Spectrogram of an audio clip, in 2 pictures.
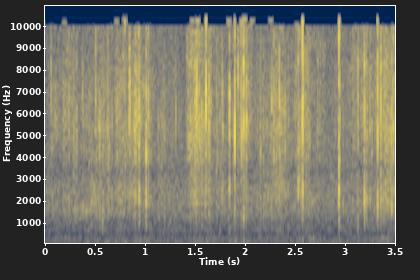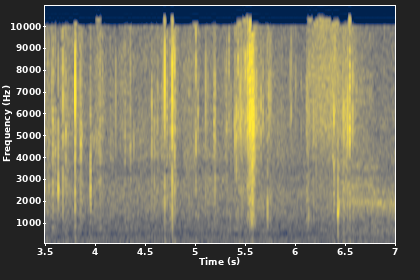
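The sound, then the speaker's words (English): Thin Bible pages rustle and flip over several seconds as someone turns to Romans chapter 5, a steady run of crisp crinkles and soft crackles with a few sharper snaps, fairly quiet, with no one talking. “flip over to Romans chapter 5.”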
